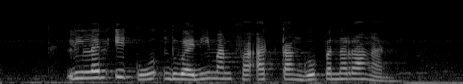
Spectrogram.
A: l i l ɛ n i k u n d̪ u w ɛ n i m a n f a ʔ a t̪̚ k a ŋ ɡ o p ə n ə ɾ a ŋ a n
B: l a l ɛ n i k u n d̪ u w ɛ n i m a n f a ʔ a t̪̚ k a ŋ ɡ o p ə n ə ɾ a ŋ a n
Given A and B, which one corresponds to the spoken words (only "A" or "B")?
A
